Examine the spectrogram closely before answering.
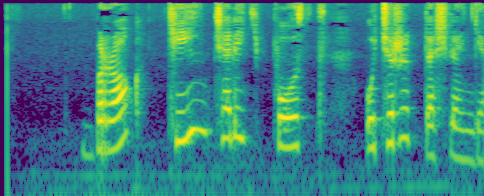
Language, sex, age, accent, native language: Uzbek, female, under 19, Farg'ona, Uzbek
